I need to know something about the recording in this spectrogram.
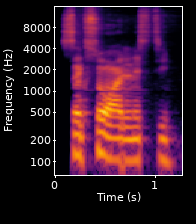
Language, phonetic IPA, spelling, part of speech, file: Russian, [sɨksʊˈalʲnəsʲtʲɪ], сексуальности, noun, Ru-сексуальности.ogg
- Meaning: inflection of сексуа́льность (sɛksuálʹnostʹ): 1. genitive/dative/prepositional singular 2. nominative/accusative plural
